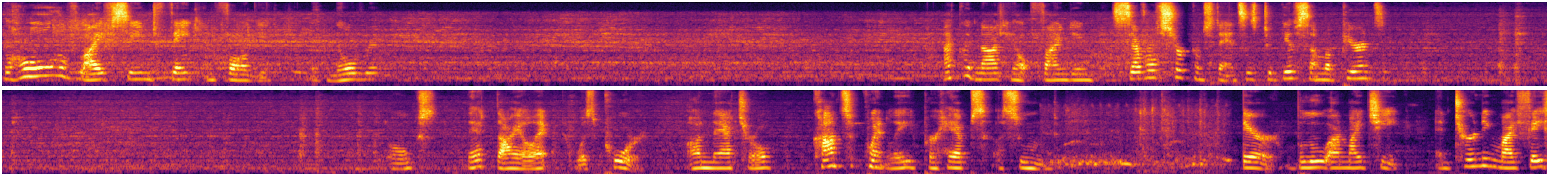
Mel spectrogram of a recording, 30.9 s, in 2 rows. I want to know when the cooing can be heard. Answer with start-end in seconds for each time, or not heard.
0.5-3.2, 25.8-27.8.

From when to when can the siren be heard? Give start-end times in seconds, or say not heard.
not heard.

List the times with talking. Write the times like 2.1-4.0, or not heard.
0.0-3.8, 9.4-13.8, 19.2-26.0, 27.9-30.8.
